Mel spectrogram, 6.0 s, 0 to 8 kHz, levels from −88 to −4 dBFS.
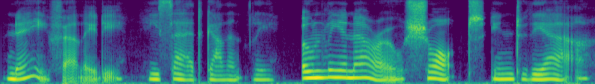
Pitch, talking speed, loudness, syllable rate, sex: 200 Hz, 130 wpm, -16 LUFS, 3.5 syllables/s, female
